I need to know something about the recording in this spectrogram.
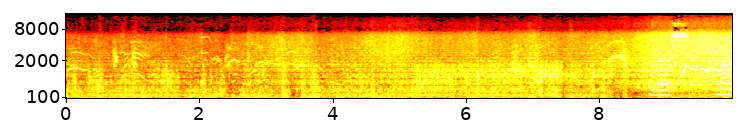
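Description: Pacific surf washing steadily onto the beach, mixed with wind on the microphone and faint voices of people nearby; a louder voice cuts in near the end.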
